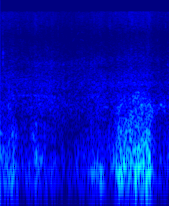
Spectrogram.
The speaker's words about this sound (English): The wind is blowing against her, so I don't know.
